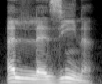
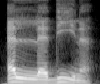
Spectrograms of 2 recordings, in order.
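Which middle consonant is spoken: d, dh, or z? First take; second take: z; d. First: The middle consonant is a z sound. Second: The middle consonant is a d sound. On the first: "very commonly mispronounced as allazina with zay" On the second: "others mispronounce it as dal"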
